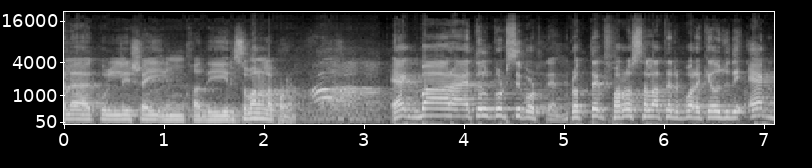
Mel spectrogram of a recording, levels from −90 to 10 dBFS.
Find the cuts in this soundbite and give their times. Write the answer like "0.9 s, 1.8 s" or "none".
4.9 s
